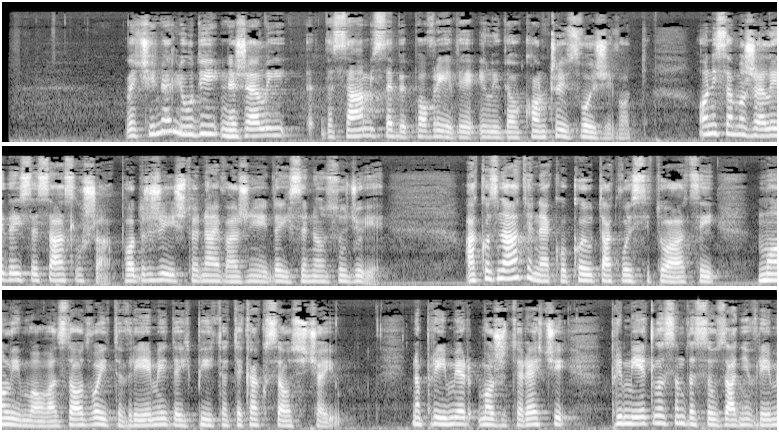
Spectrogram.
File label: Bosnian; mental health services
